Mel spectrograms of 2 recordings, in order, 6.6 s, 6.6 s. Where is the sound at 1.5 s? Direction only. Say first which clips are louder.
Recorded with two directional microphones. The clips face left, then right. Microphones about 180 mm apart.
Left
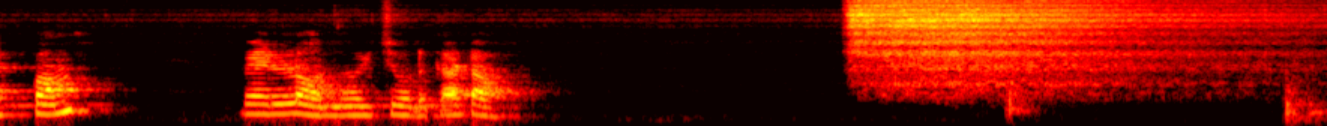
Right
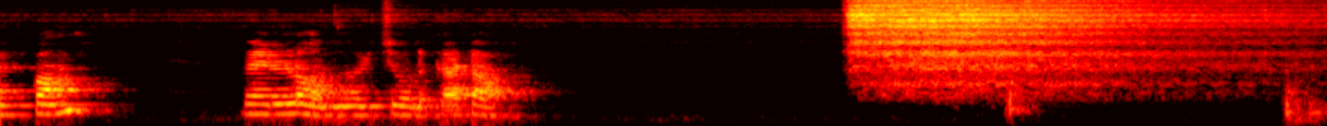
Left 4 dB; 60° left (ahead or behind).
